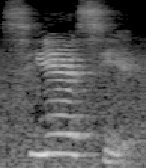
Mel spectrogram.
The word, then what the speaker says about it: 谢谢: akan belajar tentang xie xie xie xie bacanya Ciecie kalian bisa ikutin ya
